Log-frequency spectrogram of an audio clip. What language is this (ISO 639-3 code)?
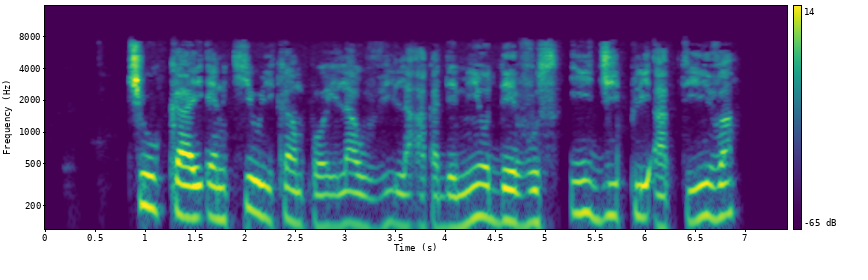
epo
